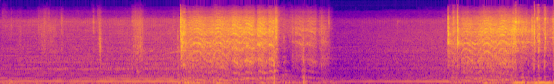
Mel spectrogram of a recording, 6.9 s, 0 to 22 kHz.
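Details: LS1/5.3 V8-swapped Chevrolet Vega, cold start in cold weather with a little throttle: catches and revs with a rough, uneven stumble off the hit before settling to a steadier idle; cold start stumble.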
